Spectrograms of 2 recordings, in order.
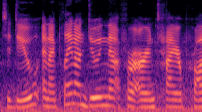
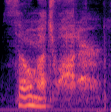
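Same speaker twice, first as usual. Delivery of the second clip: whispering; slower than usual. Real, not acted. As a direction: breathe it out in wonder. Awed at flooded yard.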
